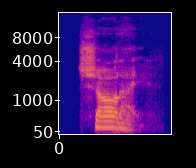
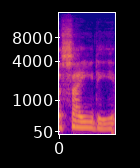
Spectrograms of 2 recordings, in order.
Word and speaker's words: Sade: One from, how do you say her name? Because I've been saying just Sade. – Sade. – Right, yep, one from her, Smooth Operator. – You can call her Sadie if you want, but okay.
